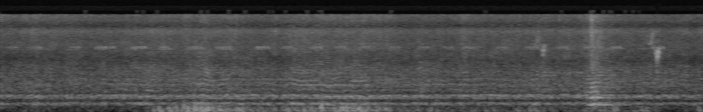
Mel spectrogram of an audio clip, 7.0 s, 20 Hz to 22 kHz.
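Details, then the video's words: Agitated honey bees, said to have gone crazy, recorded at the hives on 28 April 2026; a constant layered drone overlaid by low rumbling bursts near two seconds and a sharp brief buzz of a passing bee near six seconds. "albinele mele au luat-o razna"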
